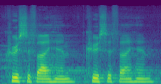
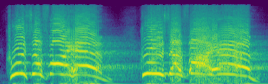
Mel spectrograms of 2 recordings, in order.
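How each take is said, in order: First: It is said in a flat, mundane way. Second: It is shouted with loud, intense energy.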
